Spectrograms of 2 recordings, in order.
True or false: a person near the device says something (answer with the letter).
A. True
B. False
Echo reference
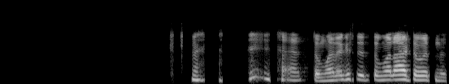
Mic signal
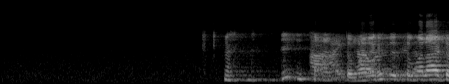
A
